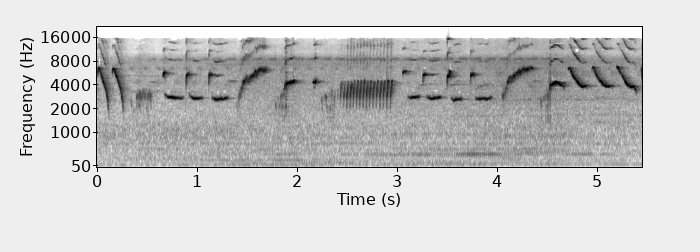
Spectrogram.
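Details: Belgian canary song for training young canaries, mixing flat chirping whistles, upswept slurs and a short harsh buzzy rattle in the middle, delivered in quick varied phrases.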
